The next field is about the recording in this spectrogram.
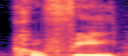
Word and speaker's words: Ko-fi: Ko-fi, is how I'm pronouncing it, K-O-F-I.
